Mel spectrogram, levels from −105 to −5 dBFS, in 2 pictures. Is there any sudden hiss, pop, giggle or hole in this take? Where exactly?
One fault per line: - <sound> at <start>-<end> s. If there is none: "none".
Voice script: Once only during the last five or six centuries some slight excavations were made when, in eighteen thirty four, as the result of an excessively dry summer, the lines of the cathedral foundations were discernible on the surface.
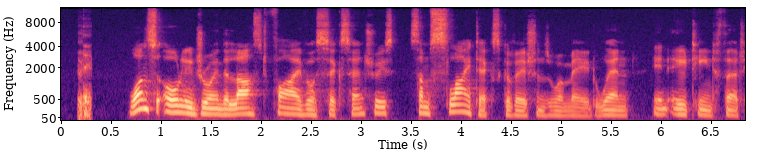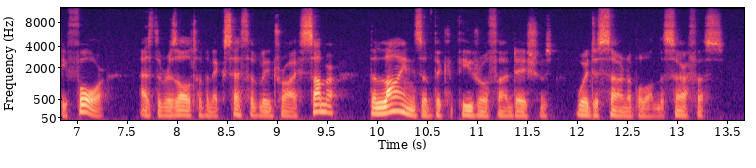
- laugh at 0.2-0.3 s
